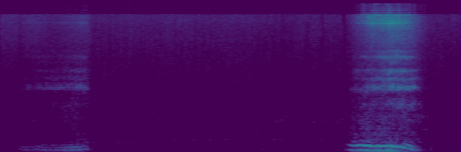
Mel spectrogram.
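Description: Two low, rumbling snores in a quiet room, one about every four seconds: ordinary snoring in a sleeping dog.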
